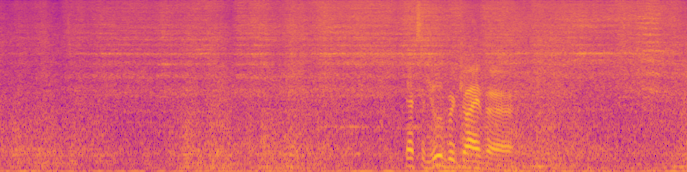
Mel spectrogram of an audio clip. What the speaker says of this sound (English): That's the train tracks right above this whole complex here.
